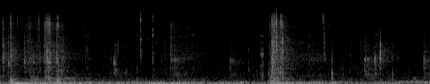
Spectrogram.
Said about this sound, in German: Haben wir alle Mund voll, richtig unangenehmes Schweigen im Podcast. Red einfach mit vollem Mund ich weiter.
